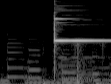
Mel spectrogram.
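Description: A bright, clear ding rings out once and lingers with a sustained shimmering tone, clean and close.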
